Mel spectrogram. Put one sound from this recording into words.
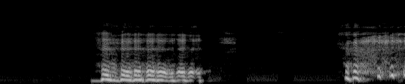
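A middle-aged woman laughs loudly, close by.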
